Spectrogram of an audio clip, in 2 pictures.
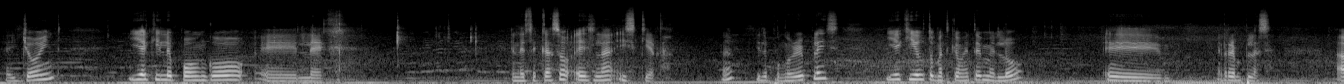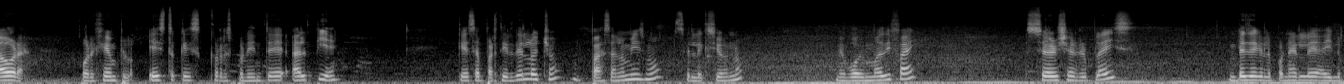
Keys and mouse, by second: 1.1 click, 2.8 l, 3.1 g, 4.4 shift+-, 4.7 l, 7.8 click, 10.5 click, 14.3 click, 20.0 shift+click, 21.9 click, 23.8 click, 25.3 click, 26.4-26.8 typing.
